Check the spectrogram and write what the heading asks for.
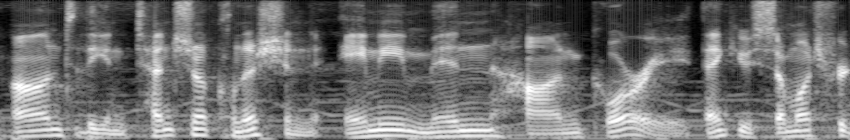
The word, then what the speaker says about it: Amy Minh Hạnh Corey: the interview welcoming on to the intentional clinician Amy Min Han Cory thank you so much for joining me thank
